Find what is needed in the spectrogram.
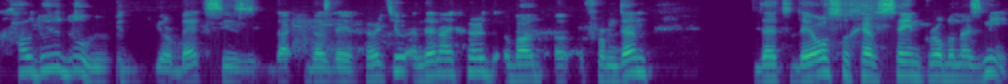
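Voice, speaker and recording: Here a man talks with a Croatian accent at a moderate pace. His intonation is lively. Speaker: dentist and startup founder. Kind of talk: interview. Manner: halting, many fillers.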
